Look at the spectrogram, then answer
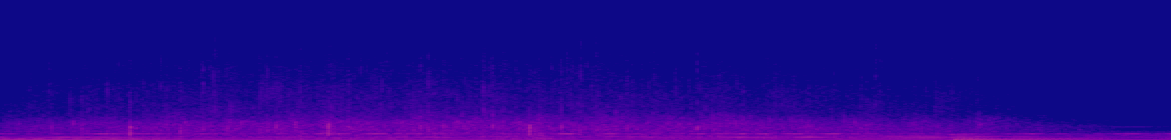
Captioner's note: cheers and applause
